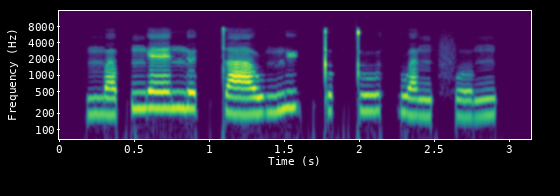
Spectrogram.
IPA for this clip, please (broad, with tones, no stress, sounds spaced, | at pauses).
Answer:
m ɐ˨˥ p̚ ŋ ɛː˥ n ɵ˥ t̚ t̪ aː˨˧ w n̪ yː˥ k̚ t̪ ʊ˧ k̚ t̪ uː˧ t̚ w ɐ˨ ŋ f ʊ˨˧ ŋ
